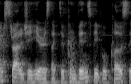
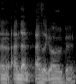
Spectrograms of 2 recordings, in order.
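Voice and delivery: ordinary talk, nothing marked

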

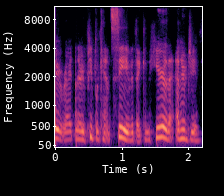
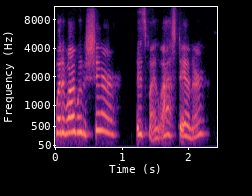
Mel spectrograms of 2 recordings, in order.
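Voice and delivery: welling up with tears, teary, pitched-up voice; 8 semitones higher than usual. Speaker describes imagining their last day on earth with a partner: getting teary. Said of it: "I'm getting all teary talking about it".

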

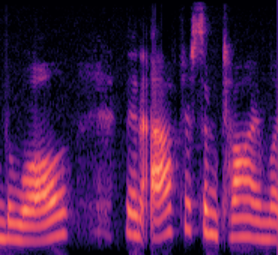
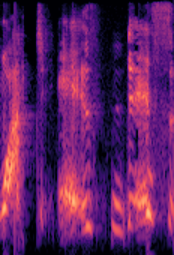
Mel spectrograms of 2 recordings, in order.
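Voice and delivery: high-pitched yelling, screaming; 9 semitones higher, 4 dB louder than usual. Speaker retells a woman pointing at the wall, retelling her screaming. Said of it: "she was like just screaming at everyone".

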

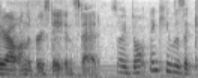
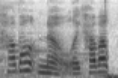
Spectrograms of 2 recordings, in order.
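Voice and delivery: usual speaking voice

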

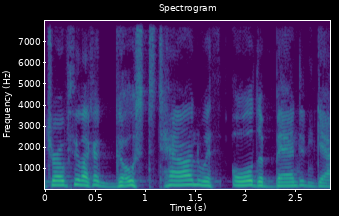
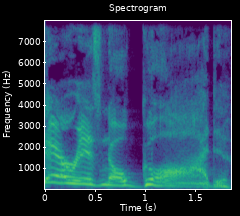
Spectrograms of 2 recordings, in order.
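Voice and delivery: very loud, rough, full-throat screaming; 12 dB louder than usual. A podcast host acts out a guest's impression of Penn Jillette: screaming Penn Jillette impression. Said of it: "his impression of Penn is just him screaming".

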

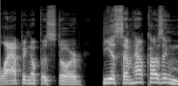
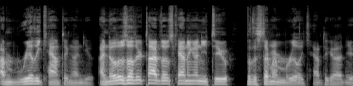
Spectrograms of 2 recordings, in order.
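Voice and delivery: plain

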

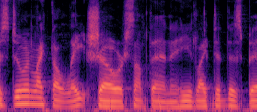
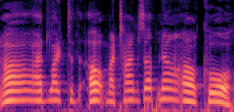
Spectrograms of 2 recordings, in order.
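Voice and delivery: very high, raised, loud comic voice; 12 semitones higher, 7 dB louder than usual. Retelling a comedian's bit acting out winning an award: imitating Daniel Tosh's bit. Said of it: "runs up there and he's like".

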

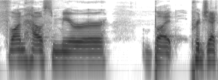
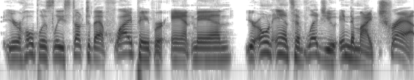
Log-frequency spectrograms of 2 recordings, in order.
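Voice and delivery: put-on voice like a nerd; 4 semitones higher than usual. Retrying a line after being told it was just their regular voice, nerdy voice. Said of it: "like a goddamn nerd".

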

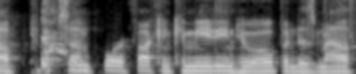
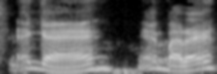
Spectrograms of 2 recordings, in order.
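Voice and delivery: cartoonish Canadian voice, higher; 6 semitones higher than usual. Joking around on a podcast, in a South Park Canadian voice. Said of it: "I was imitating the Canadian voice off of South Park".

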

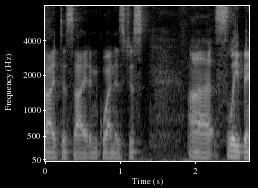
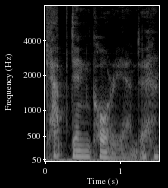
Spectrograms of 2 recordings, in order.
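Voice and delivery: muttering under the breath, quieter; 7 dB quieter than usual. Narrating the scene, voicing Corey on the ship's prow, muttering under her breath. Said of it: "muttering under her breath".

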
